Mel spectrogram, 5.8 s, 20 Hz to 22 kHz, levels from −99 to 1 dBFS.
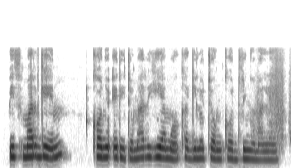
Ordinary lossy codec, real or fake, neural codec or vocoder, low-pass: none; real; none; none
